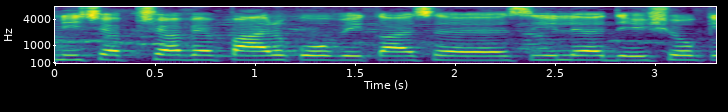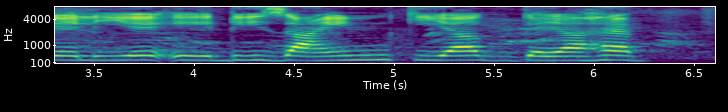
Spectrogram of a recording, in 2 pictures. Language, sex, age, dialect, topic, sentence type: Hindi, female, 18-24, Marwari Dhudhari, banking, statement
